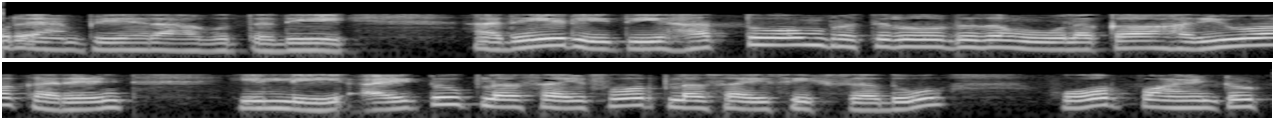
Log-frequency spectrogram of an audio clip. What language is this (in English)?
Kannada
